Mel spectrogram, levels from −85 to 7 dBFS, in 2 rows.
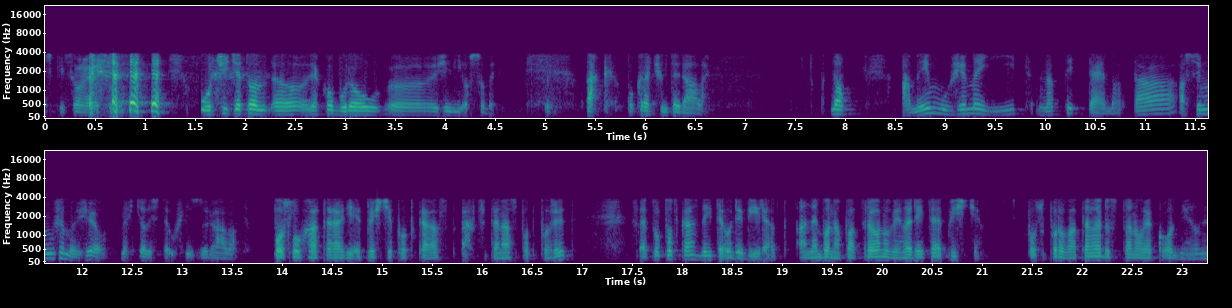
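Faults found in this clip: Speex codec, whole clip: hoarse, noisy speech, band-limited to roughly 250 Hz–3.7 kHz; about 11 kbps leaves the CELP excitation starved, so damage is plainly audible.

VoIP packet loss concealed by the speech codec, 0.65–0.72 s: brief smear as the decoder extrapolates a single lost 20 ms frame, then recovers slowly.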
